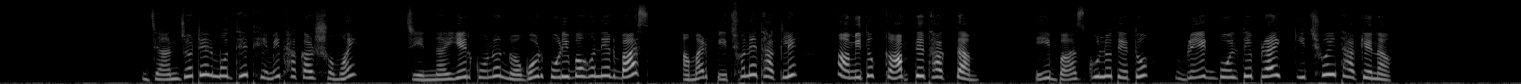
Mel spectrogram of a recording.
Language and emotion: Bengali, fearful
